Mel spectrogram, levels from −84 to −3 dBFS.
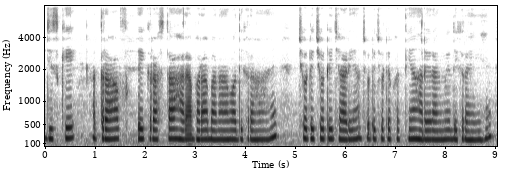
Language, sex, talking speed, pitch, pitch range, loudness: Urdu, female, 160 wpm, 200 Hz, 195-210 Hz, -17 LUFS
